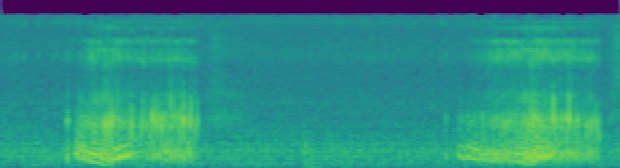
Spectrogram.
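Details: Small Yorkie dog whose owners say she snores louder than any dog they have owned: two loud, rattling snores about every three seconds in a quiet room; snoring.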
